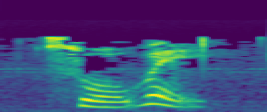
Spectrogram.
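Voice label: "所谓", Mandarin Chinese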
